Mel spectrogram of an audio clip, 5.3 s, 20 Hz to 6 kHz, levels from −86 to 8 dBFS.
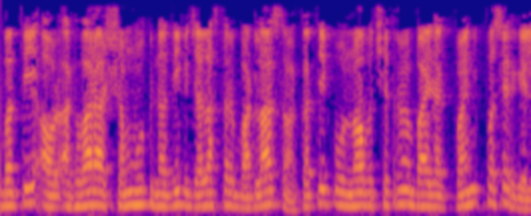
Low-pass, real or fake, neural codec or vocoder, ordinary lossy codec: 5.4 kHz; real; none; none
